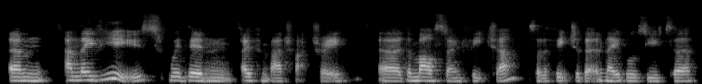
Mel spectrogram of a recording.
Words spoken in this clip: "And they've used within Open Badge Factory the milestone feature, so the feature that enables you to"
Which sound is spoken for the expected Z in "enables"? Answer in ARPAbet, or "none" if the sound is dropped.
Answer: Z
